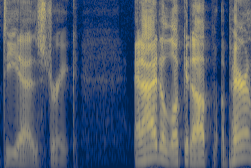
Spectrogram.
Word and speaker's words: X Drake: than ever yep the fight's going on uh x drake is there and everyone loves him i had somebody really angry because they're like it's not pronounced x-drake it's pronounced diaz streak and i had to look it up apparently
